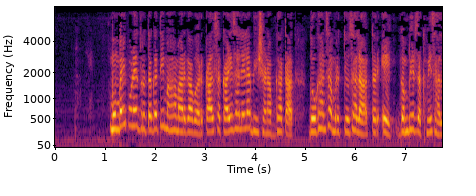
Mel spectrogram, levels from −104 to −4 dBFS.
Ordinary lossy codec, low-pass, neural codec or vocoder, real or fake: MP3, 32 kbps; 7.2 kHz; none; real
